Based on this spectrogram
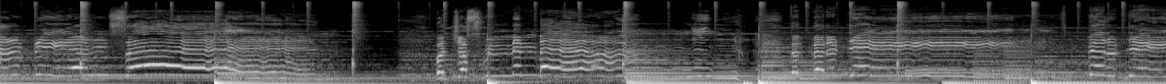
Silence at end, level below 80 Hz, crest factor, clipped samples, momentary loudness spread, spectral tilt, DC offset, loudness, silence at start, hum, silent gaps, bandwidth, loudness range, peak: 0 s; -20 dBFS; 16 dB; under 0.1%; 9 LU; -4.5 dB/octave; under 0.1%; -17 LUFS; 0 s; none; none; over 20 kHz; 3 LU; 0 dBFS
